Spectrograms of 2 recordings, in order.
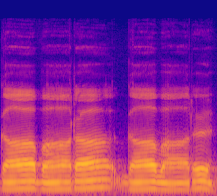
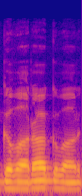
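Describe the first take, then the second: First: The first vowel of each word is long. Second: The first vowel of each word is dropped short. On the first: The speaker calls it right. "ਗੱਗੇ ਦੇ ਕੰਨੇ ਨੂੰ ਵੀ ਬੋਲਣਾ ਹੈ" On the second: The speaker calls it wrong. "ਗੱਗੇ ਦੇ ਕੰਨੇ ਨੂੰ ਛੱਡ ਹੀ ਜਾਂਦੇ ਹਨ"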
